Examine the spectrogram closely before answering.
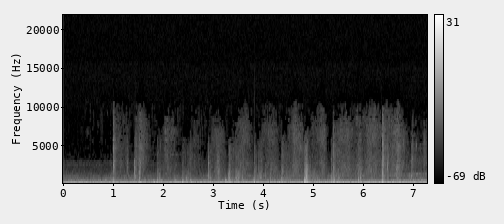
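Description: Footsteps tap across a floor and up stairs.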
